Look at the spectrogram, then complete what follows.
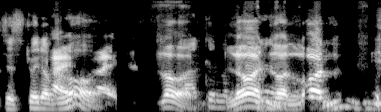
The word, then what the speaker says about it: Lyord: You know, Lord, you know, you don't pronounce the Y. It's just straight up, Lord.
